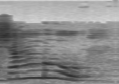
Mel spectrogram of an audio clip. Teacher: ऐसे ही है शंभु, प फ ब भ म, शंभु, ये जो भ है ये प वर्ग का है और इसका पंचम म है, इसलिए अनुस्वार का उच्चारण हुआ म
